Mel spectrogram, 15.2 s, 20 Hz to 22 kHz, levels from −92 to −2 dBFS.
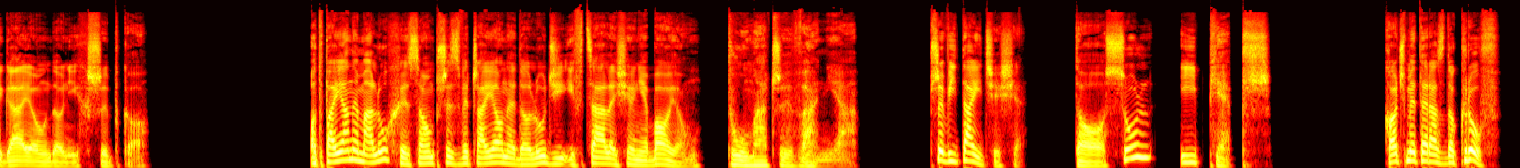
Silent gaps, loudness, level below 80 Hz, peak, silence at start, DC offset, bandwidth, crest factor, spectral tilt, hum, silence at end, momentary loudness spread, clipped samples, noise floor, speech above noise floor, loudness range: none; -15 LUFS; -44 dBFS; 0 dBFS; 0 s; under 0.1%; 17.5 kHz; 16 dB; -4 dB/octave; none; 0.25 s; 12 LU; under 0.1%; -84 dBFS; 70 dB; 4 LU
